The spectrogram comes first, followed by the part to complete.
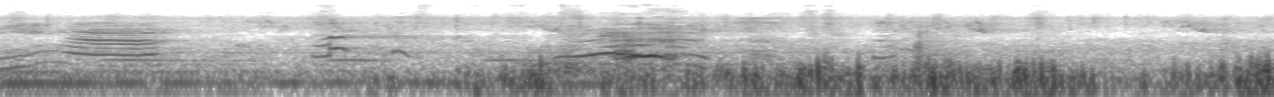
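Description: A small child's high-pitched vocal calls, one gliding up and down near the start and another about three seconds in. Low rumbling noise fills the second half.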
